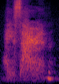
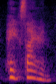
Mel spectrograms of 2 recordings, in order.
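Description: First: It is spoken in a whisper. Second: It is spoken in a soft, voiced tone. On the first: The speaker calls it wrong. "instead of going" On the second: The speaker calls it right. "instead use a soft vocal tone"

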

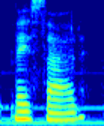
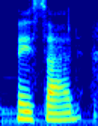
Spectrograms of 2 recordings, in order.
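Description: No difference in how they are said.

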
